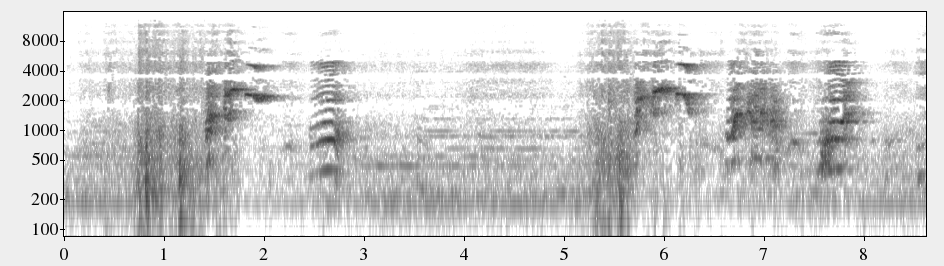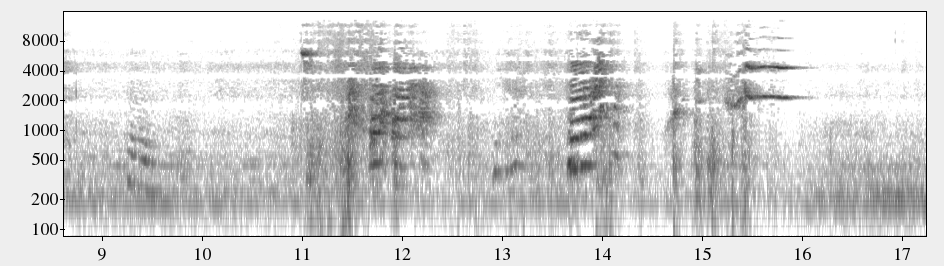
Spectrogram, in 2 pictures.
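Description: A young child shrieks and squeals excitedly nearby.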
